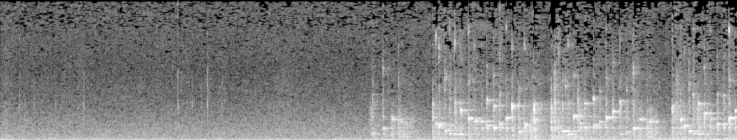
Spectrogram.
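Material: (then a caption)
Wood. An unpainted, uncoloured wooden ball-run toy, the large Sazanami by Miura Kiji, sends wooden balls with bells inside rolling down its angled wooden bars. After a few seconds of quiet low hum, a gentle, xylophone-like patter of bright wooden taps and tinkling bell tones begins and grows busier, continuing unevenly to the end.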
